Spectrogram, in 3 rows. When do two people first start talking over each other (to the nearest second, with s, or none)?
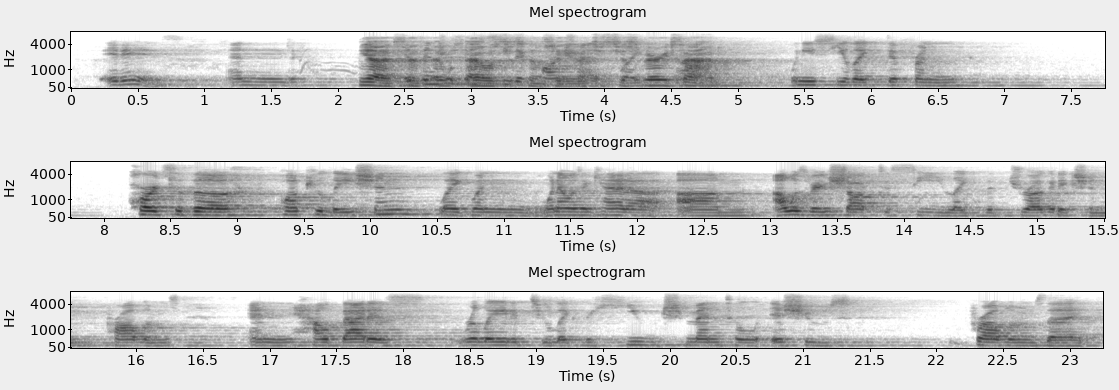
2 s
